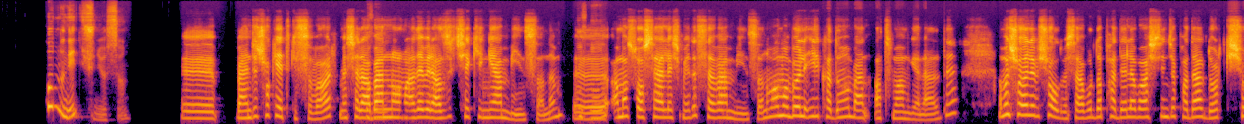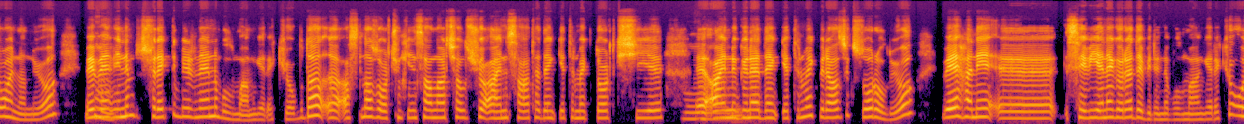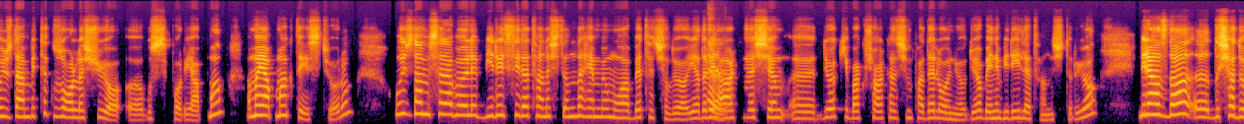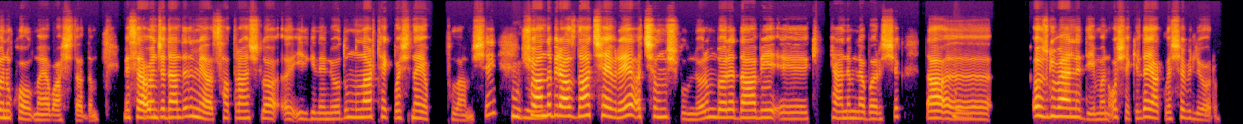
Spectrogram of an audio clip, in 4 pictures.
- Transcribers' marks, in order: other background noise; drawn out: "Hıı"; tapping
- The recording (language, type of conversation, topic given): Turkish, podcast, Hobiler stresle başa çıkmana nasıl yardımcı olur?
